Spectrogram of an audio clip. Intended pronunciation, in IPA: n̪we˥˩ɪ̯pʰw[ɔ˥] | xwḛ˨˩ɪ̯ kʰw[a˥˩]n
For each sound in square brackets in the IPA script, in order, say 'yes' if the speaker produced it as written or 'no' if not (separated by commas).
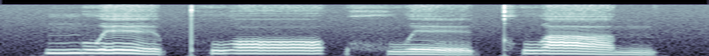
yes, yes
